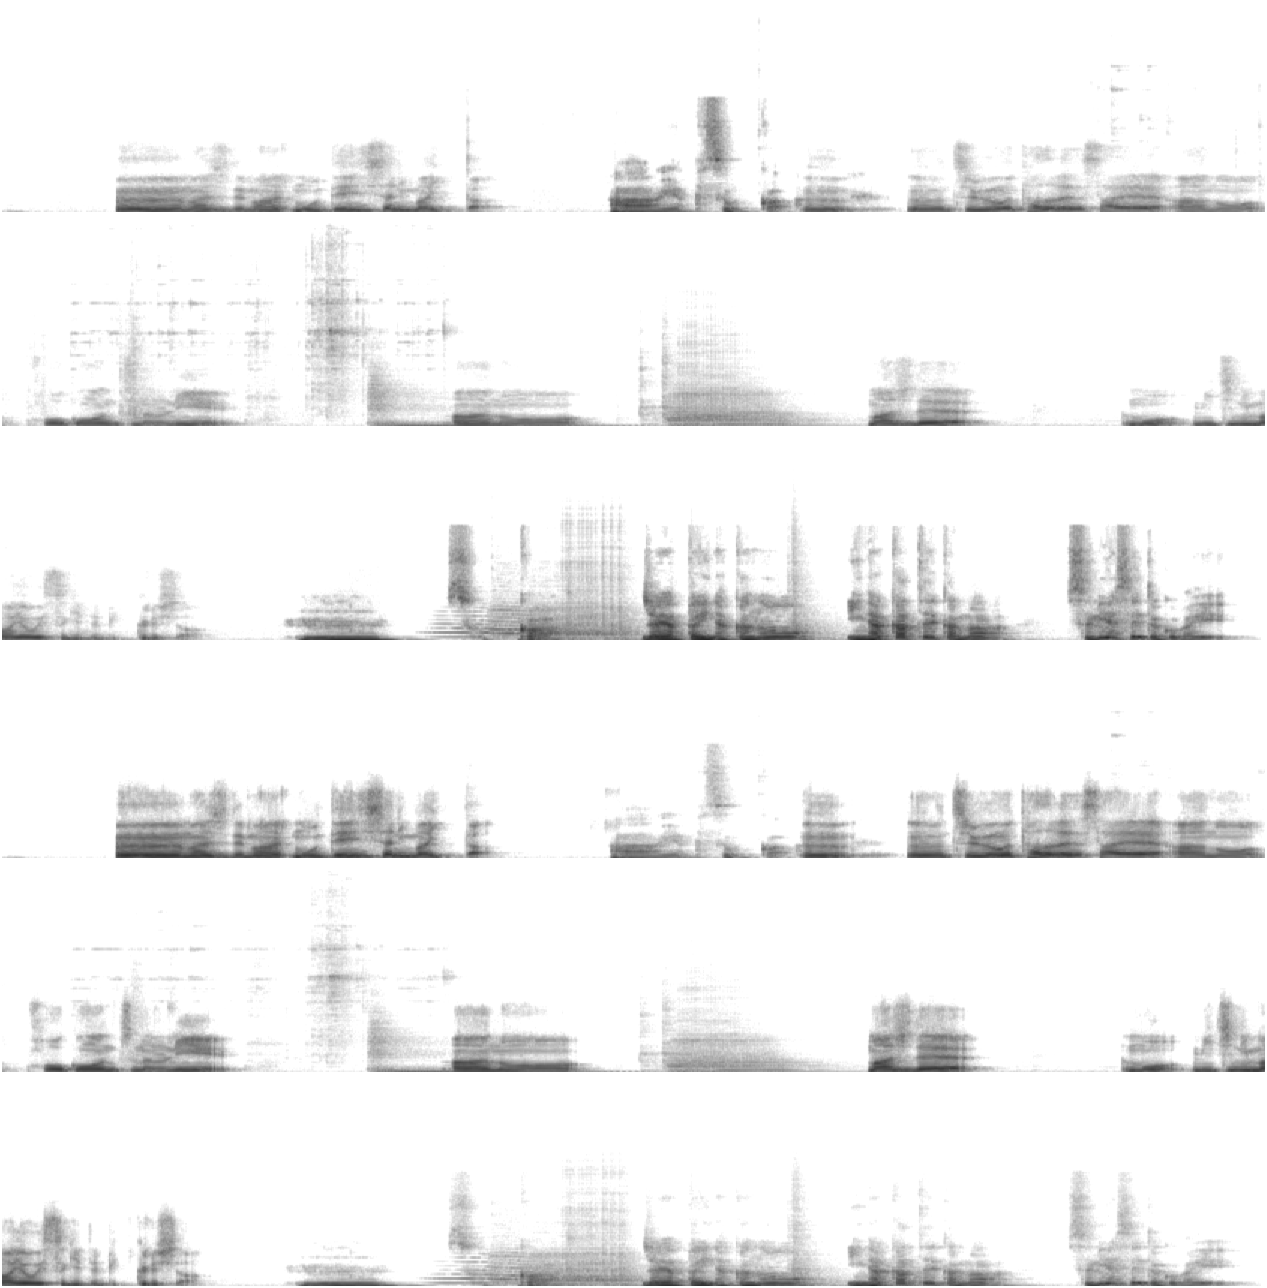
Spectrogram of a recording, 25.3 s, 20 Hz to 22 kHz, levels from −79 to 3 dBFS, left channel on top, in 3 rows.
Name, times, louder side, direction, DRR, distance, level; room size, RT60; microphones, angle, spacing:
voice 1, 0.8-3.2 5.3-5.7 6.0-8.4 8.7-9.9 11.4-12.3 14.2-14.9 15.9-18.1, right 5 dB, 75° right, 0.4 m, -24 dB
Keys jangling, 3.1-3.2 5.0-5.1 7.4-7.9 8.2-11.4 12.7-14.8 15.3-15.4 17.2-17.7 19.7-22.6, left 2 dB, 25° left, 1.5 m, -44 dB
voice 2, 4.1-5.2 18.8-19.5 19.8-20.6 21.1-22.2 22.5-23.5 24.0-25.0, left 5 dB, 55° left, 0.4 m, -22 dB
sound 1, 10.9-12.9, right 1 dB, 10° left, 3.2 m, -42 dB
8.8 x 5.0 x 4.5 m
head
